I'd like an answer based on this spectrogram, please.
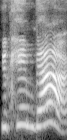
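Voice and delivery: thrilled and excited. Retelling Locke greeting Henry's return: imitating excited Locke. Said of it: "when he's all excited".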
